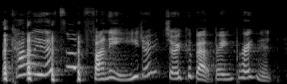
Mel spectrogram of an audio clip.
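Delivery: high, disbelieving inner monologue; stunned inner voice. Retold or imitated. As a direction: replay the shock in your head. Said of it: "everything that was going on in my brain".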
